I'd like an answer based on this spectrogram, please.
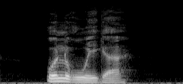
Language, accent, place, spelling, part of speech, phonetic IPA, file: German, Germany, Berlin, unruhiger, adjective, [ˈʊnʁuːɪɡɐ], De-unruhiger.ogg
- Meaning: 1. comparative degree of unruhig 2. inflection of unruhig: strong/mixed nominative masculine singular 3. inflection of unruhig: strong genitive/dative feminine singular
